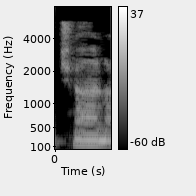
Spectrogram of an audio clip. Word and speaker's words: Chan: Actually, both Zen and Chan are Chinese pronunciations, but the primary Chinese form of pronouncing the word is Chan.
